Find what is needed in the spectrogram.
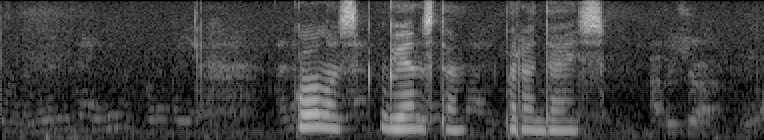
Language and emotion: Russian, sad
